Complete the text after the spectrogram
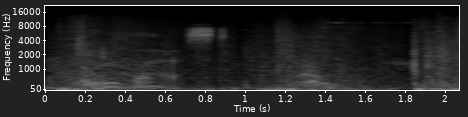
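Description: Gunshots pop in quick bursts.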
